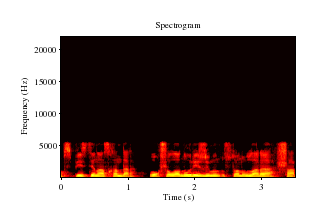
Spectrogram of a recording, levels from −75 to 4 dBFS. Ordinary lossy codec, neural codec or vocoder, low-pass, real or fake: none; none; 5.4 kHz; real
